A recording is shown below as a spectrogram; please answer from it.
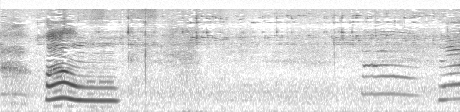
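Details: Cat known as a dog-like pet giving one clear meow with a brief rising start and a level tail. Quieter, fainter tonal mews and a soft tick follow over a near-silent background.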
